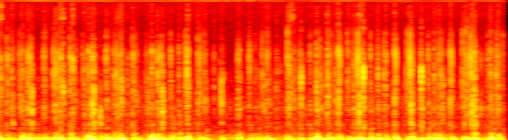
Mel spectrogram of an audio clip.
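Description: Fingertips type steadily on a slim white plastic computer keyboard held close to the mic, making a dense run of quick, dry key clicks. Each tap carries a deep low thump under a brief bright click, with the taps arriving in uneven bursts and dying away almost instantly.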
